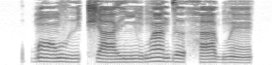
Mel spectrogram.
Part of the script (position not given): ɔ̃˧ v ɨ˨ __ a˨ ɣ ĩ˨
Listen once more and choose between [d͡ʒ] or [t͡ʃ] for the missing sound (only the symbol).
t͡ʃ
